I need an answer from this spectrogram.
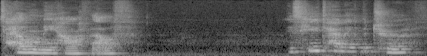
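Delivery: weak, shaky, trembling otherworldly alien voice. Running a game, the speaker voices a presence in a character's head: shaky, weak, alien voice. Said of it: "a sort of a shaky, weak voice, a very alien voice".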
